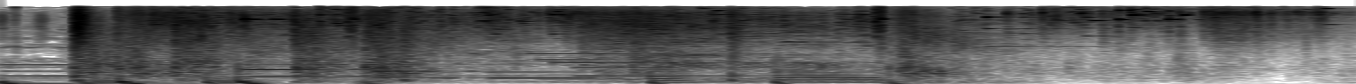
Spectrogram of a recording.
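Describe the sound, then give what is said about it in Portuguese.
A burst of several loud gunshots, sharp cracks fired in quick, irregular succession over a ringing, metallic backdrop that thins out and fades near the end. No one speaks. “Puxo o gatilho, cumpro a minha promessa e recebo vários tiros.”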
